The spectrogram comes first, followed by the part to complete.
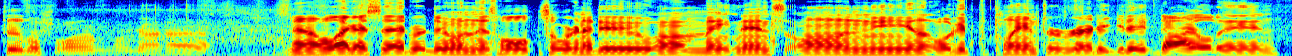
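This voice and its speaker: A man giving casual commentary over farming gameplay, halting and often correcting himself as he thinks aloud. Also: on the high side, level tone, clear, resonant tone. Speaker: gaming video host.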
